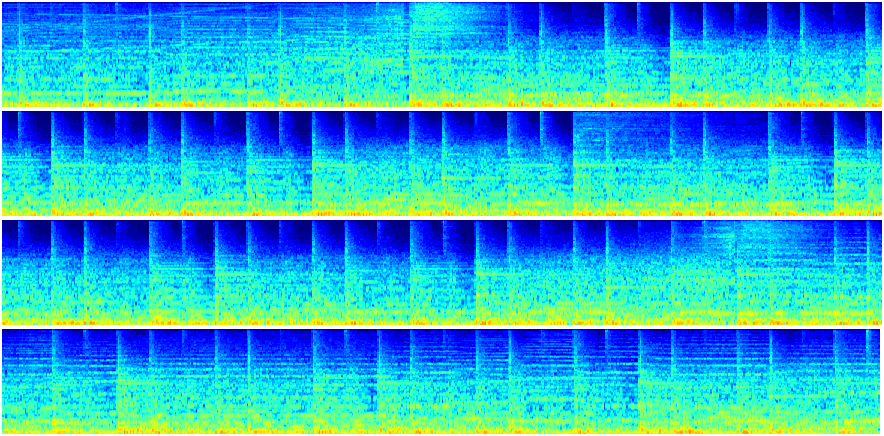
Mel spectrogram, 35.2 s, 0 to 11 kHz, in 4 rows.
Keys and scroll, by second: 0.1 space, 1.0 alt+super+space, 4.0 space, 4.5 super+space, 5.0 space, 5.7 alt+super+space, 17.8 space, 19.4 space, 20.3 space, 23.2 space, 23.4 space, 24.3 space, 28.7 space, 29.2 space.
